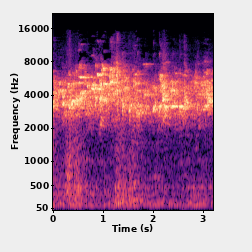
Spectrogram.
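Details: European goldfinches from 2019 pour out a dense, unbroken twitter of high, buzzy notes that blur together, swelling and easing in loudness over a faint low hum.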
